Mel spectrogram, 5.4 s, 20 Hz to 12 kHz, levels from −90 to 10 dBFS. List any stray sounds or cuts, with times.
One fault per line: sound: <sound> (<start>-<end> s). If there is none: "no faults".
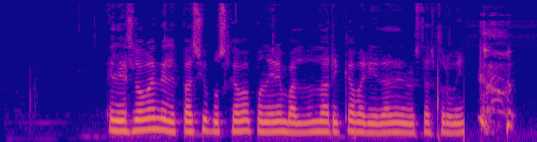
sound: cough (4.8-5.2 s)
